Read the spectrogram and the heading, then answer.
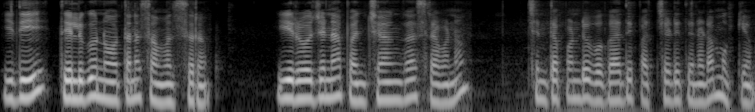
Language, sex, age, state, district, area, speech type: Telugu, female, 60+, Andhra Pradesh, Konaseema, rural, spontaneous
